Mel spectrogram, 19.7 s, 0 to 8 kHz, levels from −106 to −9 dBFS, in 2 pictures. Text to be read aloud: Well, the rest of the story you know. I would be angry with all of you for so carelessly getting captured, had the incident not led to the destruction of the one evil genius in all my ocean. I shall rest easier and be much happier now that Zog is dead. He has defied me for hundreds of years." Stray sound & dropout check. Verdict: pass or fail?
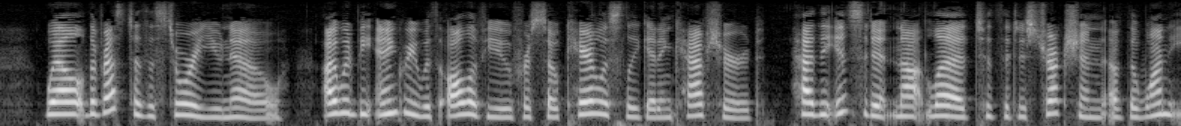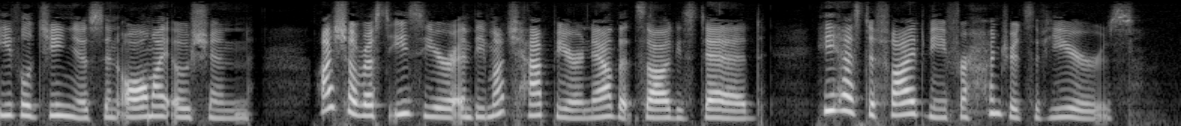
pass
